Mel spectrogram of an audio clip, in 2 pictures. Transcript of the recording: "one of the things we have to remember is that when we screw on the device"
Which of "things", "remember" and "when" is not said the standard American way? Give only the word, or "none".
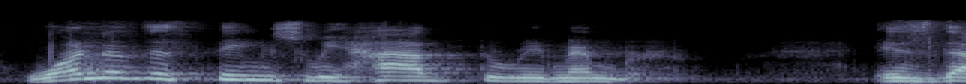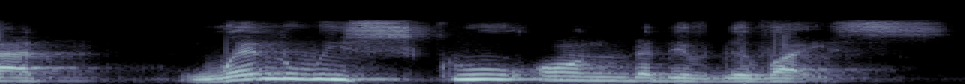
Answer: none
